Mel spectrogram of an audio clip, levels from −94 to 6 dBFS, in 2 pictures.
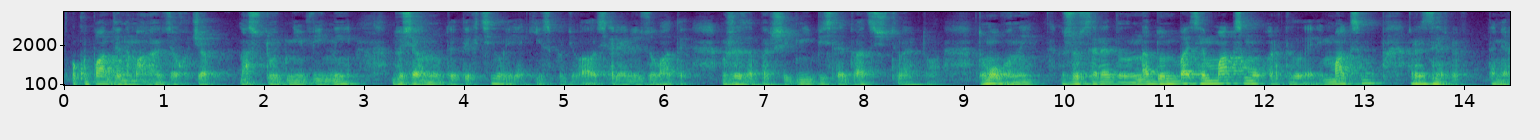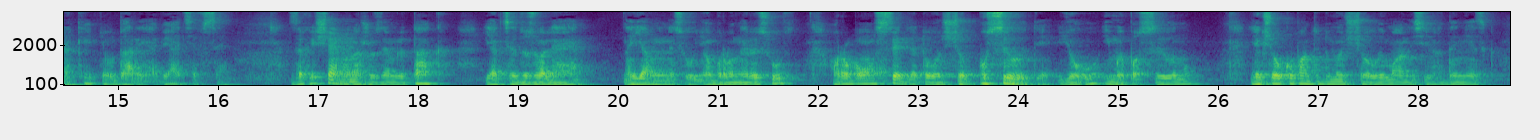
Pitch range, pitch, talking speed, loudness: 80-105 Hz, 90 Hz, 135 wpm, -20 LUFS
